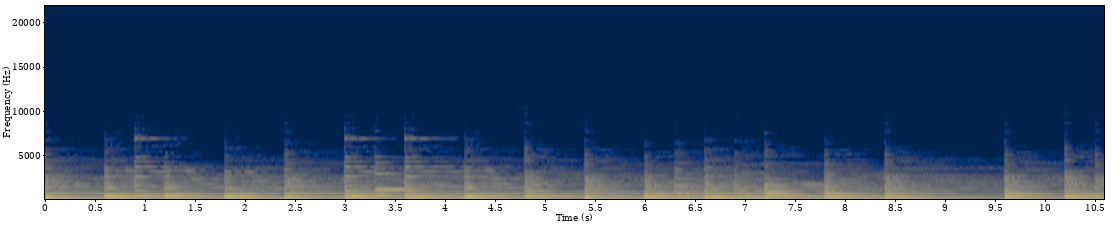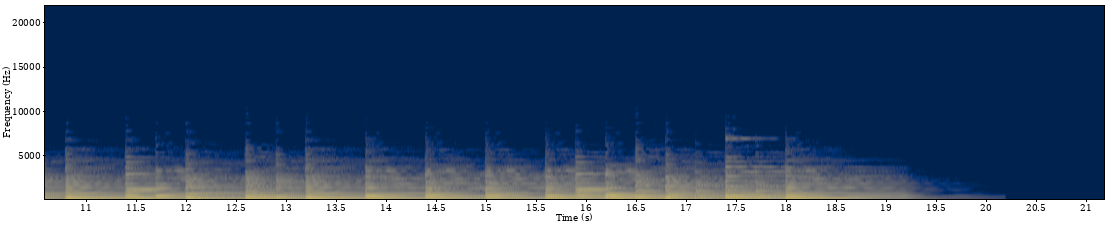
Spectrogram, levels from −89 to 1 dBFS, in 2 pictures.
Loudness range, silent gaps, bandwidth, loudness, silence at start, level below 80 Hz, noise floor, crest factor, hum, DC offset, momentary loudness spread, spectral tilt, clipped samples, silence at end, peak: 2 LU; none; 7.4 kHz; -30 LUFS; 0 s; -54 dBFS; -67 dBFS; 16 dB; none; under 0.1%; 6 LU; -8.5 dB/octave; under 0.1%; 1.8 s; -14 dBFS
